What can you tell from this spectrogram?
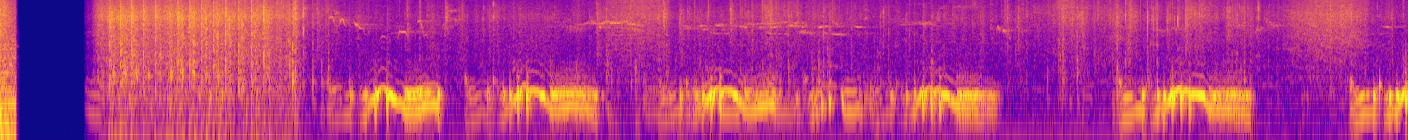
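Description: A flock of pigeons cooing: about six bouts of low coos, each about a second long, rising and falling in pitch with short gaps between. A rushing noise fills the couple of seconds before the cooing starts.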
